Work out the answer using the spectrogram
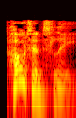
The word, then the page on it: potently: British English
